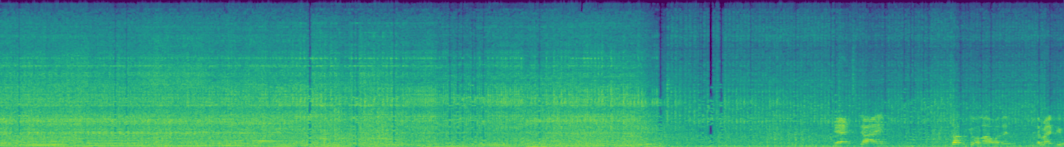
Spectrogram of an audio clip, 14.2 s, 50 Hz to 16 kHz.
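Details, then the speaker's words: 2004 Yamaha Vino 50cc two-stroke scooter revived after years in a barn: at full throttle it buzzes strongly for about eight seconds, then sags and sputters out. The owner suspects fuel starvation and sets out to check fuel flow from the carb. "or that's full throttle and then till it dies let's go see if there's any gas coming out of that carb or how much gas comes out of it"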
